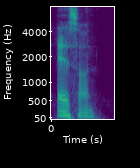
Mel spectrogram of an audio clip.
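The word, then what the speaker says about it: Ehsan: How did you say it? – Asan. – Asan. – Asan. – Asan. Okay. – That's how he said it.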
